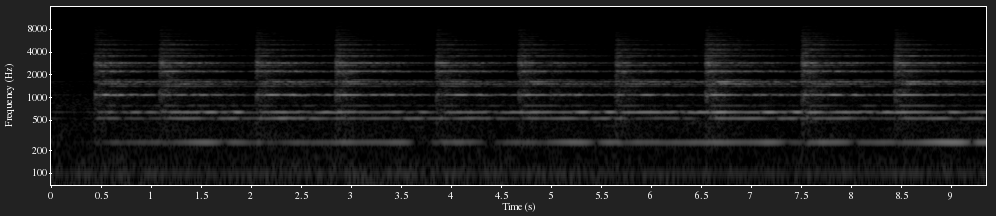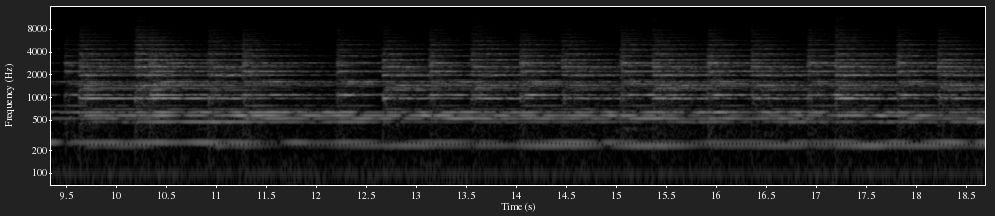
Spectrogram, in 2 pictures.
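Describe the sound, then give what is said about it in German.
Church bells of the Evangelical Lutheran town parish church St. Matthäus in Passau, Lower Bavaria, ring the 12 o'clock midday peal, steady regular strikes with a long sustained hum, joined about halfway by more bells in a denser, overlapping rhythm. No voices. “Das Mittagsläuten kommt heute von der evangelisch-lutherischen Stadtpfarrkirche St. Matthäus im niederbayerischen Passau.”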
